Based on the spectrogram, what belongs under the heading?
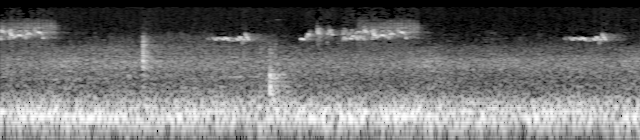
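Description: Faint birdsong: short chirping phrases, one about every three seconds, over a low hum, with two faint ticks.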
